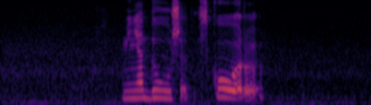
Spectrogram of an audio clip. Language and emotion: Russian, sad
